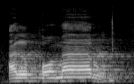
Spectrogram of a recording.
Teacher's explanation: lam pada alif lam dibaca jelas dan tidak dilebur ke huruf berikutnya. Jadi dapat disimpulkan bahwa alif lam qamariyah adalah bacaan di mana huruf lam dibaca jelas ketika bertemu dengan huruf qamariyah. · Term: alif lam qamariah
